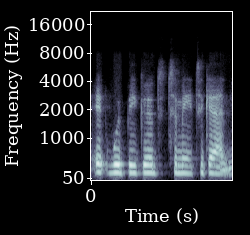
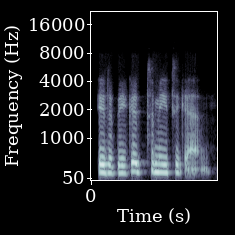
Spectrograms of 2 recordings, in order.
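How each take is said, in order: First: It would is said as two full words. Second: It would is shortened to one syllable. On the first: The speaker calls it wrong. "In spoken English, you wouldn't hear" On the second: The speaker calls it right. "You'd hear it'd"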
